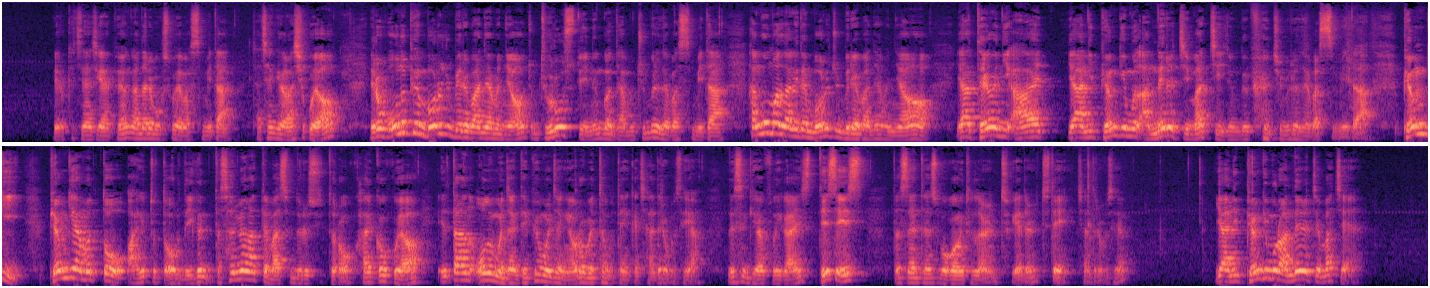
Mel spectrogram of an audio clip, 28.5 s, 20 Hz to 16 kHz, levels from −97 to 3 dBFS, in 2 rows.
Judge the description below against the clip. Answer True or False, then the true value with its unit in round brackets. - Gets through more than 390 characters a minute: True (530 characters per minute)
